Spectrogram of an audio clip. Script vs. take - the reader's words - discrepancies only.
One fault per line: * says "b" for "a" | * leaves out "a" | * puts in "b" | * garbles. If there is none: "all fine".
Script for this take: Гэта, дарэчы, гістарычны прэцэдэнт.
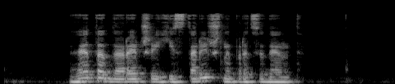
all fine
